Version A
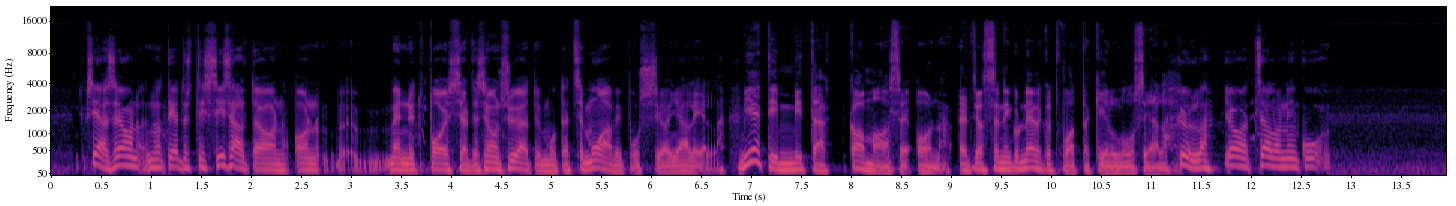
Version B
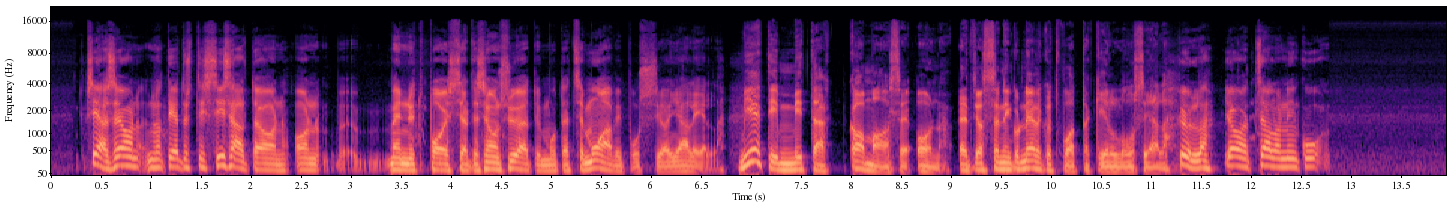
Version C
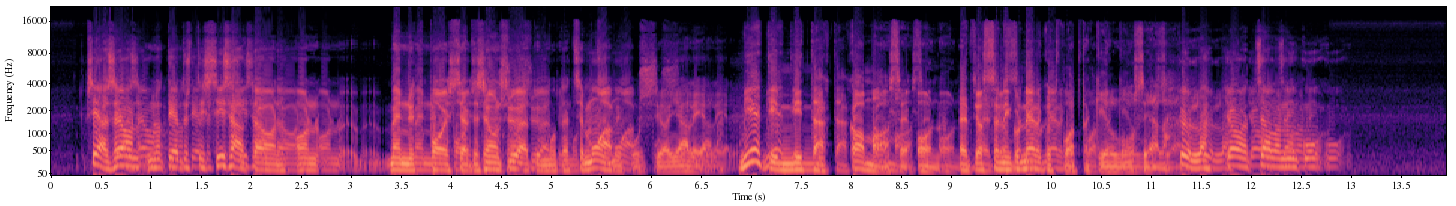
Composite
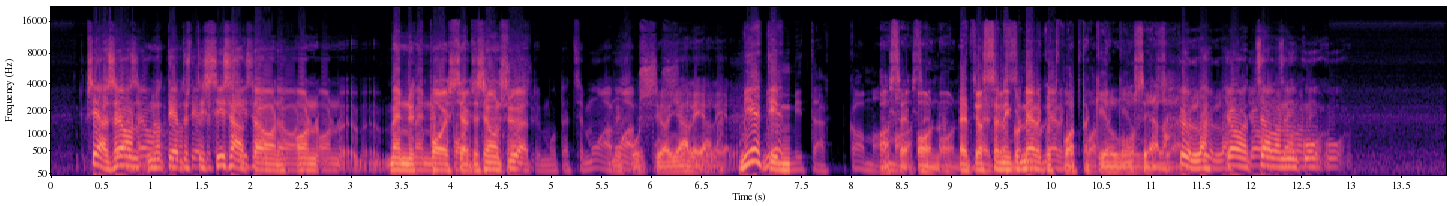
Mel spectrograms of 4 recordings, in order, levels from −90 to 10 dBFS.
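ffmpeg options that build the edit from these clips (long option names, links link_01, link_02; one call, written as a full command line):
ffmpeg -i take0.wav -i take1.wav -i take2.wav -filter_complex "[0:a]asplit=2[link_01][link_02];[2:a]asplit=3[link_03][link_04][link_05];[link_03]atrim=end=4.85,asetpts=PTS-STARTPTS[link_06];[link_01]atrim=start=4.61:end=5.77,asetpts=PTS-STARTPTS[link_07];[link_04]atrim=start=5.53:end=7.4,asetpts=PTS-STARTPTS[link_08];[link_02]atrim=start=7.38:end=8.31,asetpts=PTS-STARTPTS[link_09];[link_05]atrim=start=8.29,asetpts=PTS-STARTPTS[link_10];[link_06][link_07]acrossfade=duration=0.24:curve1=tri:curve2=tri[link_11];[link_11][link_08]acrossfade=duration=0.24:curve1=tri:curve2=tri[link_12];[link_12][link_09]acrossfade=duration=0.02:curve1=tri:curve2=tri[link_13];[link_13][link_10]acrossfade=duration=0.02:curve1=tri:curve2=tri" out.wav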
